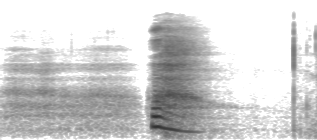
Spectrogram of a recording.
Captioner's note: deep sigh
